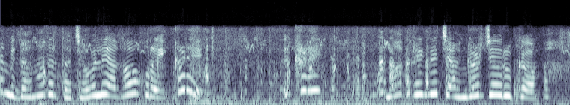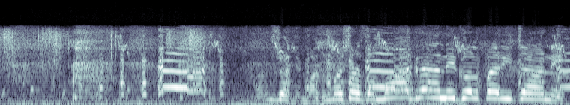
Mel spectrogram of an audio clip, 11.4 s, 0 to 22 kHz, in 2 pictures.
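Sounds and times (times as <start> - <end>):
chickens clucking in a yard: 0.0 - 11.3
speech: 0.1 - 2.2, 2.8 - 5.8, 8.4 - 11.3
chicken drawn-out harmonic call: 1.4 - 4.6, 5.6 - 11.3.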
